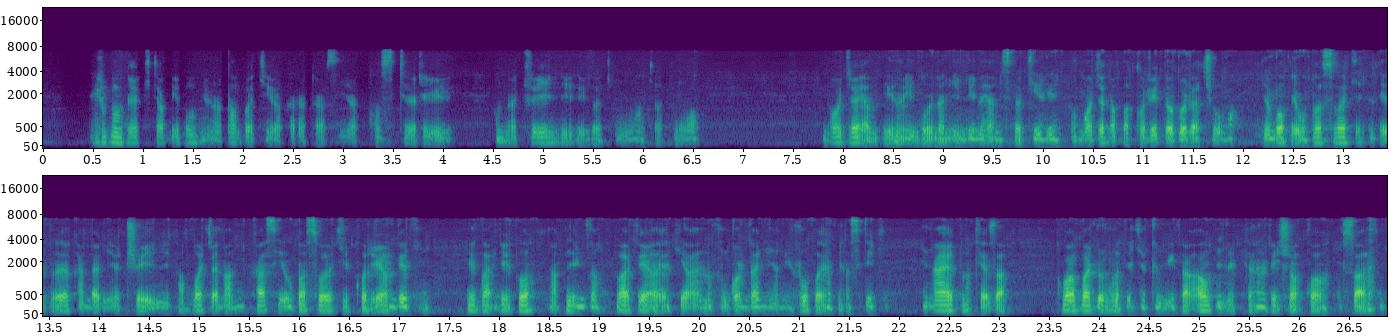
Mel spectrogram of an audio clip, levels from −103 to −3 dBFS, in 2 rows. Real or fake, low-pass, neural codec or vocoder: fake; 7.2 kHz; autoencoder, 22.05 kHz, a latent of 192 numbers a frame, VITS, trained on one speaker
